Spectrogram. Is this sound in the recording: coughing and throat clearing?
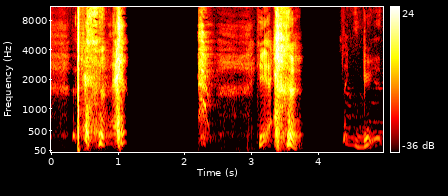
yes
